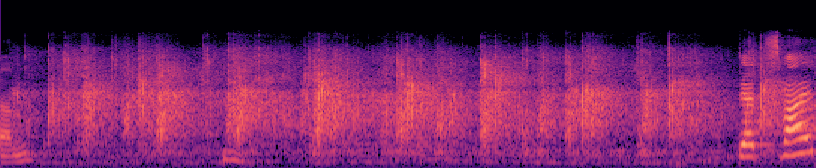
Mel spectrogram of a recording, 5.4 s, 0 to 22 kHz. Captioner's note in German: Beifall bei der CDU und dem BÜNDNIS 90/DIE GRÜNEN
